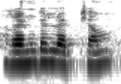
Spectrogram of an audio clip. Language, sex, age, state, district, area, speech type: Tamil, female, 60+, Tamil Nadu, Mayiladuthurai, rural, spontaneous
